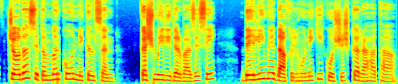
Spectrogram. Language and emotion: Urdu, neutral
